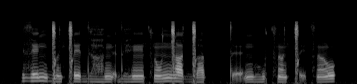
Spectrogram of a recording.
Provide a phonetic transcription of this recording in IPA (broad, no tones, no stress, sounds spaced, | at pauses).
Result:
z e ŋ ɡ͡ǀ ɐ̃ ǀ e dʱ a̤ ŋ ɛ̰ dʱ ẽː t͡s õ ŋ͡ǀ a ɡ͡ǀ a tː ɛ̰ ŋ o̤ w t͡s ɐ̃ ǀ ḛ t͡s ɐ̃ o̯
